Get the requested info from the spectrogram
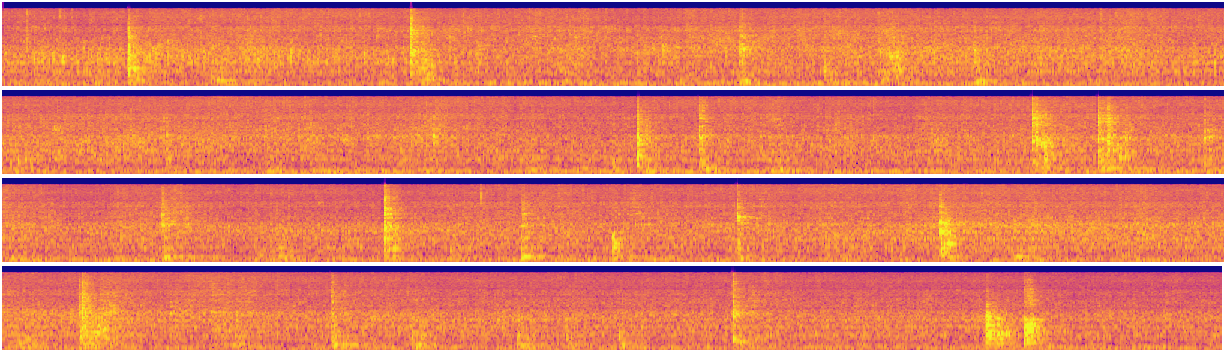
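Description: Sliced sponge gourd (patola) sizzling in oil in a metal wok over a gas flame, while a metal spatula stirs it. The spatula scrapes and clinks sharply against the wok every couple of seconds, at irregular intervals.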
